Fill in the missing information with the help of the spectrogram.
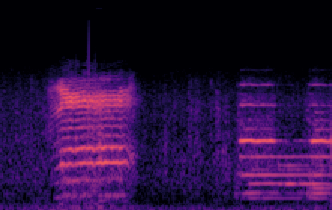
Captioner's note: bleating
